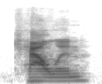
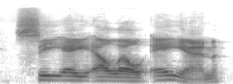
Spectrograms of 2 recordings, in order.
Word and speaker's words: Callan: then I'm like okay it's number 11's name pronounced Callan and he said oh yeah yes it is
